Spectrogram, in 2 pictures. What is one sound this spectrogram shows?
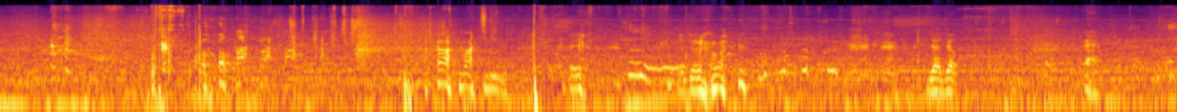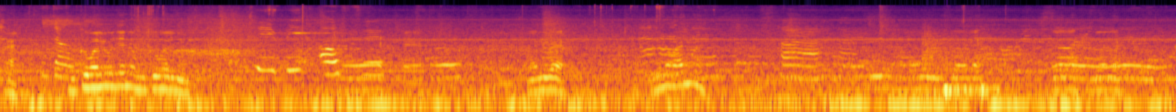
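A toddler girl babbles and squeals close by.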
